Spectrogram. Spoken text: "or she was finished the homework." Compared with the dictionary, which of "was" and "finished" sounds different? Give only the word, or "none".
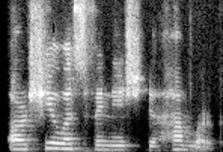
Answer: none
